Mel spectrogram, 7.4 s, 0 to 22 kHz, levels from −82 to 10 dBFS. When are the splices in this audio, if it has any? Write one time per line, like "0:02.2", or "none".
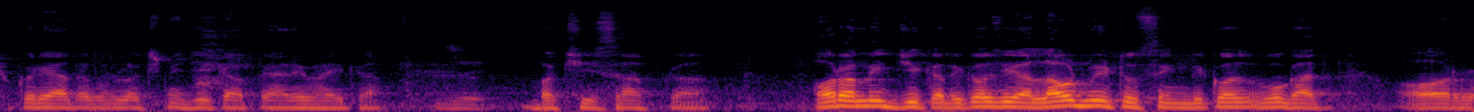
none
